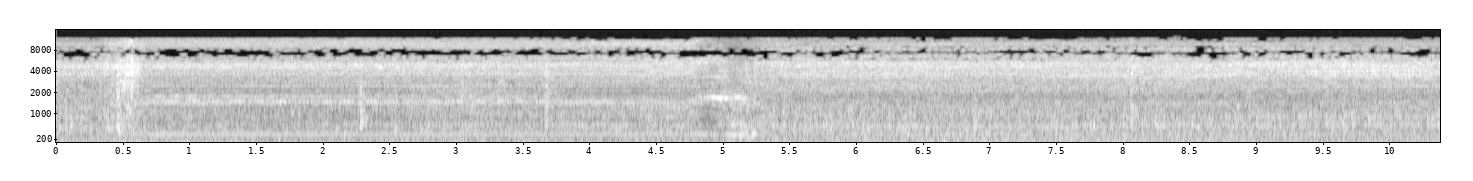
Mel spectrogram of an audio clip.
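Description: Interlocking block-making machine's motor running with a steady hum, with a couple of clacks from the operating levers near the start. From about half a second in, a higher steady whine joins it as the press works, ending about five seconds in with a falling pitch as a pressed block is pushed up out of the mould.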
